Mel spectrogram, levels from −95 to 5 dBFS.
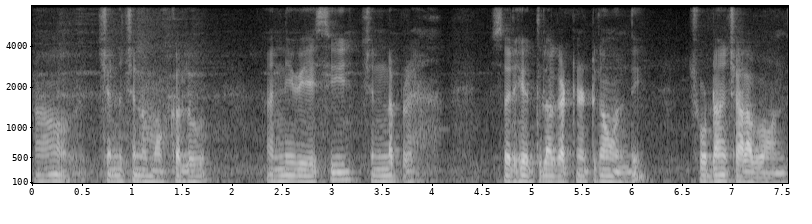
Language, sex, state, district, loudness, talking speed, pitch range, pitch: Telugu, male, Andhra Pradesh, Krishna, -22 LUFS, 105 wpm, 95-110 Hz, 105 Hz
